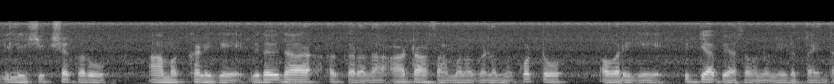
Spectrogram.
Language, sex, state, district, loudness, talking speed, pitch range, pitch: Kannada, male, Karnataka, Bangalore, -18 LUFS, 95 wpm, 95-105 Hz, 100 Hz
